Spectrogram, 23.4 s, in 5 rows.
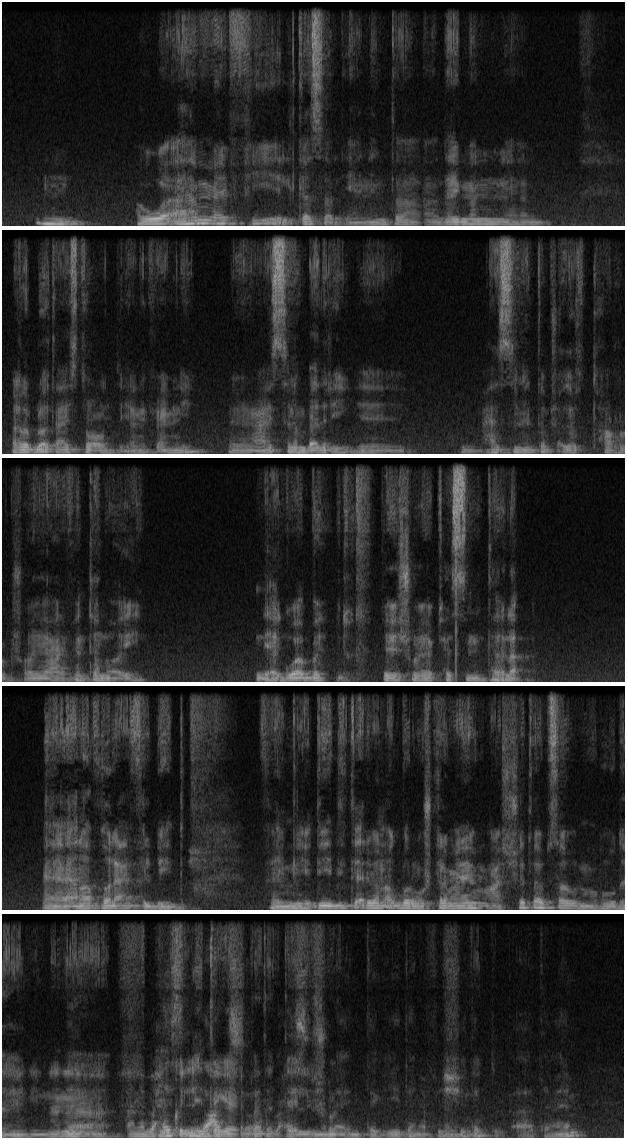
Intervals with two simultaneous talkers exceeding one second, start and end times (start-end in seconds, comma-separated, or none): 19.1-21.2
